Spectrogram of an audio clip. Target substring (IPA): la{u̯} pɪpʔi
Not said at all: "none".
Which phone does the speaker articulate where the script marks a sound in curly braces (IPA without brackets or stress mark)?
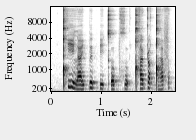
i̯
